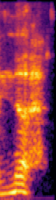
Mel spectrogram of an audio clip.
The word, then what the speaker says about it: Nuh: the prophet noah inshallah or nah as he is pronounced in havoc and so we all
